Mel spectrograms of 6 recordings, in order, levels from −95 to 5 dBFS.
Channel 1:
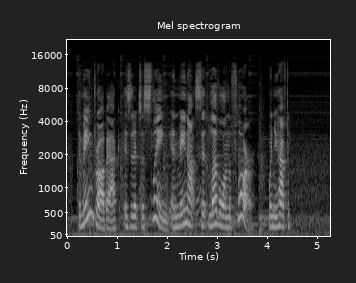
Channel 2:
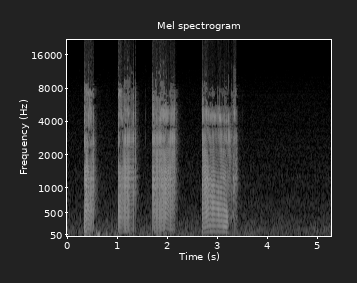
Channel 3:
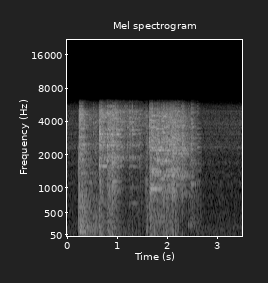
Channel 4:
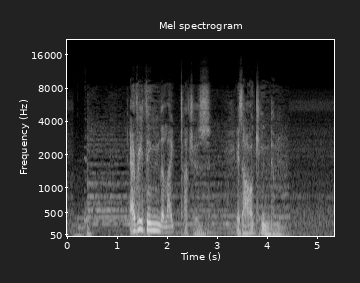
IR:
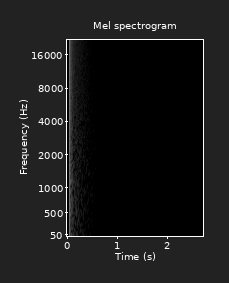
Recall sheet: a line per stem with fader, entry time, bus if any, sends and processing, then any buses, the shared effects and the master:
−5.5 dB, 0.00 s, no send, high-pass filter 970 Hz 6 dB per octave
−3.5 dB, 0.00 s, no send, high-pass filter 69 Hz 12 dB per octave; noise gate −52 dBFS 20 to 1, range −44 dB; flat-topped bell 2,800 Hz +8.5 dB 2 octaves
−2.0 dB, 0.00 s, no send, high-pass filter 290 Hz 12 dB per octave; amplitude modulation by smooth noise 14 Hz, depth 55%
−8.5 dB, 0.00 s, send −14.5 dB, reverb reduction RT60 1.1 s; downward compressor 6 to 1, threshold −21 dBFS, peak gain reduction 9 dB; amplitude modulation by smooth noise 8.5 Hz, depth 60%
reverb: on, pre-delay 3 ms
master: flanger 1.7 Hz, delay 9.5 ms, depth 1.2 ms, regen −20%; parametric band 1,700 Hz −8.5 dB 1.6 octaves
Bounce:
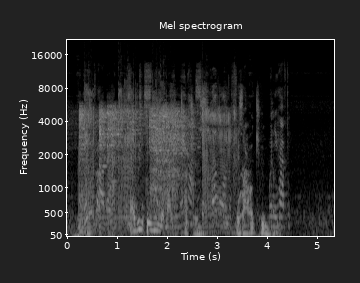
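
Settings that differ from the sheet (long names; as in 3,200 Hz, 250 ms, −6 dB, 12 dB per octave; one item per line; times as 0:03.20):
stem 2 −3.5 dB → −13.0 dB
stem 3: missing high-pass filter 290 Hz 12 dB per octave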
